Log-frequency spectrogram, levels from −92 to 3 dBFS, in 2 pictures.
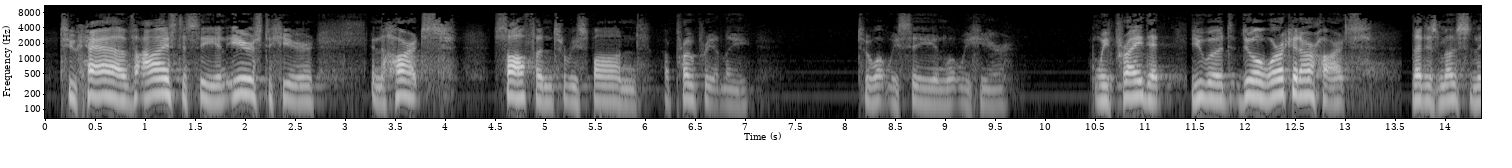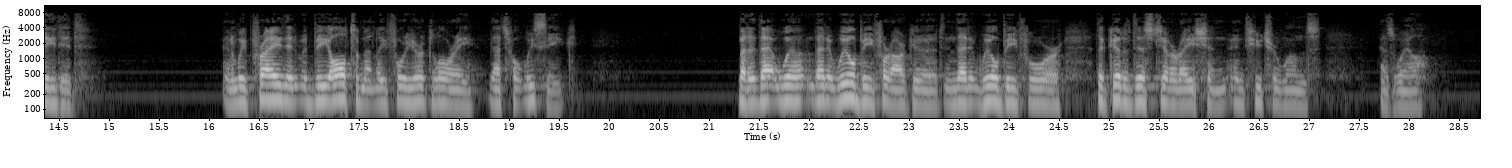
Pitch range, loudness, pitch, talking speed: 115-150 Hz, -25 LUFS, 135 Hz, 165 wpm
